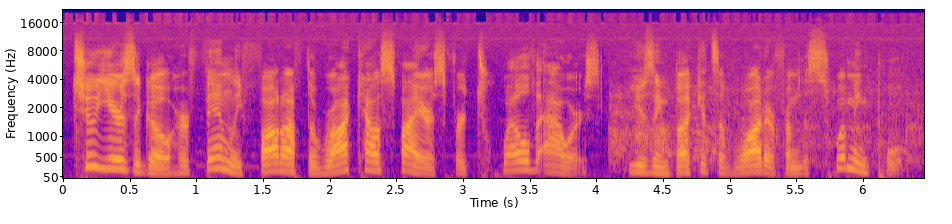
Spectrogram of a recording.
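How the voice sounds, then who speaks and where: A man's voice: on the high side, lively intonation, normal speed. A man delivering scripted television news reports as a field reporter. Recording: outdoor location sound with traffic noise.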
